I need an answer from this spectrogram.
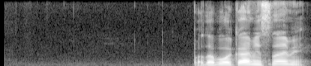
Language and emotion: Russian, positive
